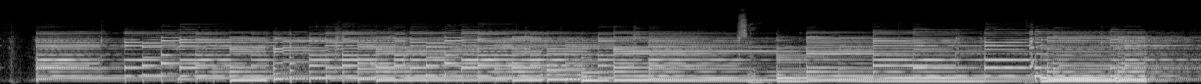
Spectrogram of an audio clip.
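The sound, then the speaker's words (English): A banjo plays a steady run of plucked notes drowned in heavy reverb, each note smearing into a dense, washing sustain that fills the space. Fairly loud, with no talking. “I mean, that's a ton of reverb. That's like, yeah. That's a ridiculous amount”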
